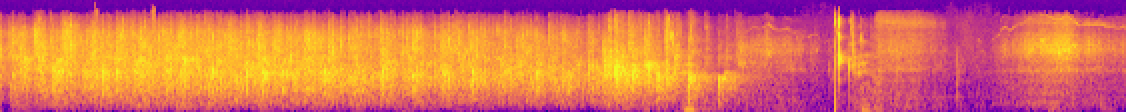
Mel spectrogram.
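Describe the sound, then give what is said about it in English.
Audience applause welcoming a speaker onto the stage at a talk about loss and hope. Dense, loud clapping holds steady, then thins out and softens toward the end. “So let's give a big, warm welcome to Dave.”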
